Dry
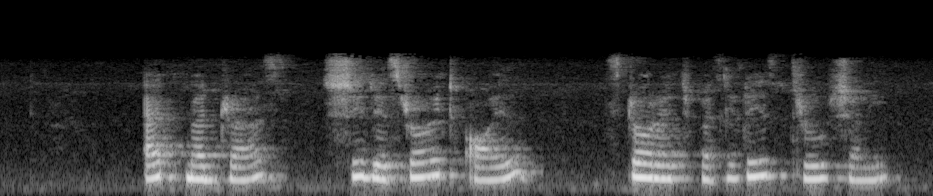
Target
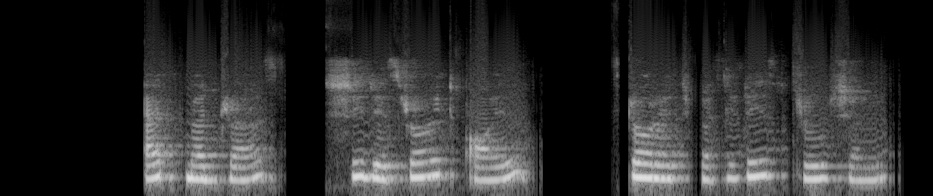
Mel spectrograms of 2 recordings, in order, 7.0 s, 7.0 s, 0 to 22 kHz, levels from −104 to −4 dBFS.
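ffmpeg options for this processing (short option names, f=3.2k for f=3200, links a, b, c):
-filter_complex "[0:a]asplit=2[a][b];[b]adelay=69,lowpass=f=4.3k:p=1,volume=-18dB,asplit=2[c][d];[d]adelay=69,lowpass=f=4.3k:p=1,volume=0.43,asplit=2[e][f];[f]adelay=69,lowpass=f=4.3k:p=1,volume=0.43,asplit=2[g][h];[h]adelay=69,lowpass=f=4.3k:p=1,volume=0.43[i];[c][e][g][i]amix=inputs=4:normalize=0[j];[a][j]amix=inputs=2:normalize=0,aeval=exprs='sgn(val(0))*max(abs(val(0))-0.00422,0)':c=same,acrossover=split=4700[k][l];[l]acompressor=threshold=-55dB:ratio=4:attack=1:release=60[m];[k][m]amix=inputs=2:normalize=0,volume=-2dB"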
